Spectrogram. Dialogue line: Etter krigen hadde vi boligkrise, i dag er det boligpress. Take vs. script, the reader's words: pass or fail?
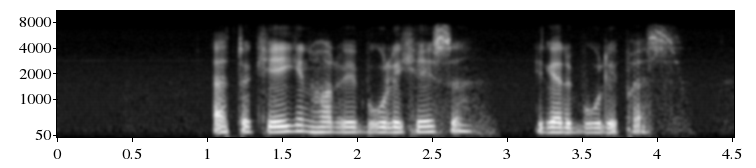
fail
